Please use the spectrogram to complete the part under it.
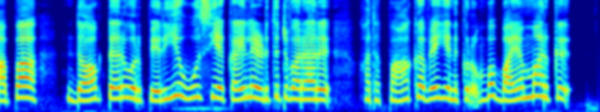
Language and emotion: Tamil, fearful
